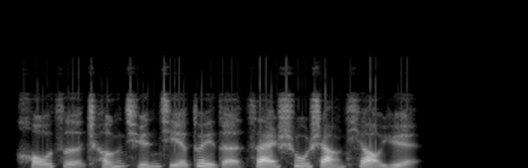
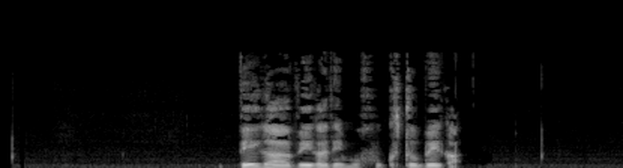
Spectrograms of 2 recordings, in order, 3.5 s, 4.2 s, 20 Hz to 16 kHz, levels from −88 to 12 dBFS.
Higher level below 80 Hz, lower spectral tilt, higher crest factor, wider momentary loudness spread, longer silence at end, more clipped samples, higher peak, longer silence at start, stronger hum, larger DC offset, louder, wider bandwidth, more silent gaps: about the same, -60 dBFS vs -62 dBFS; second, -3.5 dB/octave vs -5.5 dB/octave; about the same, 20 dB vs 20 dB; second, 9 LU vs 13 LU; second, 0.65 s vs 1.1 s; neither; about the same, -4 dBFS vs -4 dBFS; second, 0.05 s vs 1.6 s; neither; first, 0.4% vs under 0.1%; second, -24 LUFS vs -21 LUFS; about the same, 11 kHz vs 11 kHz; neither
